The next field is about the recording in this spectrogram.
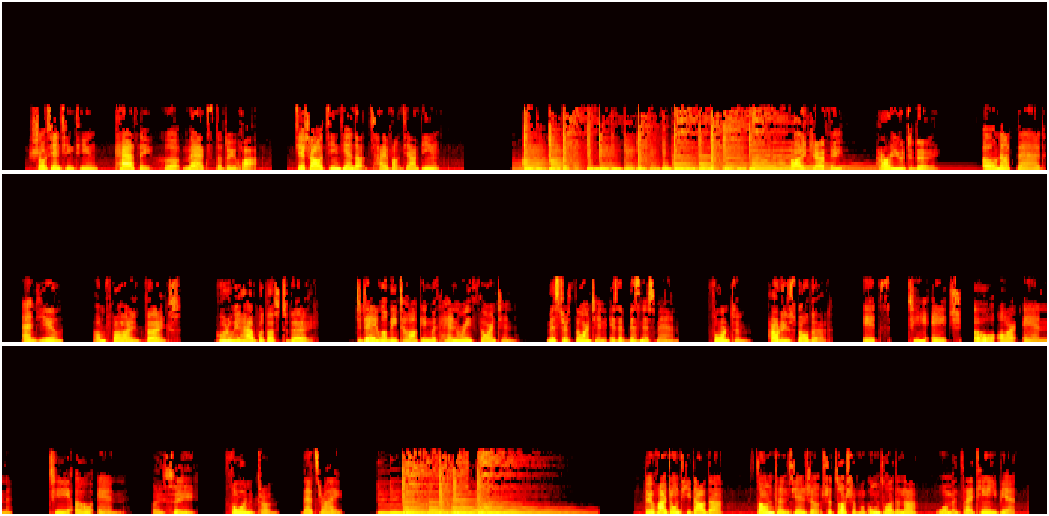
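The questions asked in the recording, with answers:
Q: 对话中提到的 Thornton 先生是做什么工作的呢?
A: 商人(businessman)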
